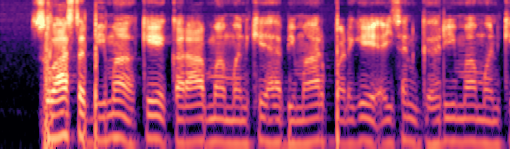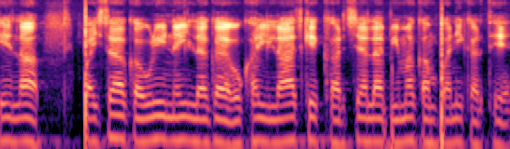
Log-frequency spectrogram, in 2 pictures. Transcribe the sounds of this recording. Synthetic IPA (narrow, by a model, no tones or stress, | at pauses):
swast̪ʰbimakekəɾabmamənkʰeɦəbimaɾpəɽɡeəɪsənɡʱəɾimamənkʰela | pəjsakəwɽinəjləɡəokʰəɾilad͡ʒkekʰəɾt͡ʃjalabimakəmpənikəɾt̪ʰe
